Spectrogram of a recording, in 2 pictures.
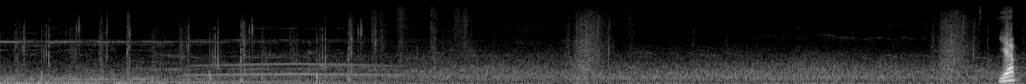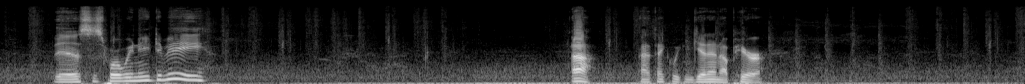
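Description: Footsteps crunch along a path at a walking pace.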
